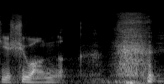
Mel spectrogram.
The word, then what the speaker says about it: Yeshua: Also, just a little side note, Yeshua, that name ends in an ayin. So there's actually a subtle sound at the end of the name. So it's Yeshua, except I'm belaboring it a little bit.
